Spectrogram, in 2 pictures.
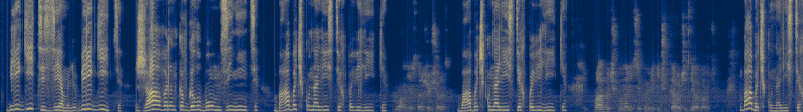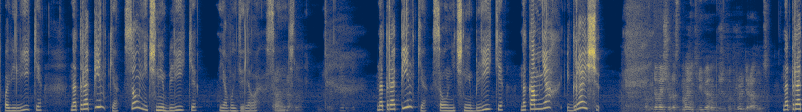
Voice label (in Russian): obrabotka golosa zapis diktora; rezhissjor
